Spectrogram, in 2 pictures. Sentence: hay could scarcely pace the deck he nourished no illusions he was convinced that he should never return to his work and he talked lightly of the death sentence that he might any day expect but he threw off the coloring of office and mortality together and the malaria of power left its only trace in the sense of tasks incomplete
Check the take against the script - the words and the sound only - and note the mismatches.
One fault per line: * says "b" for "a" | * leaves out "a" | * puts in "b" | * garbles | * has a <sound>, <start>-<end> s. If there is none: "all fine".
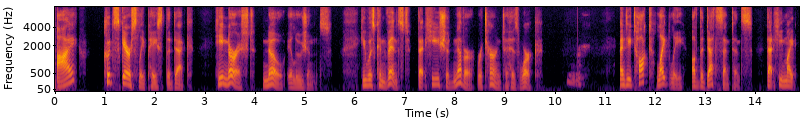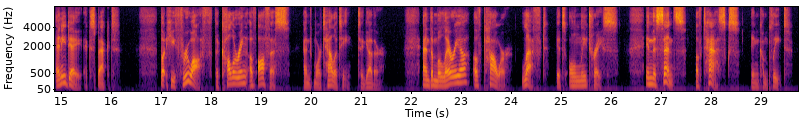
* says "i" for "hay"
* has a sigh, 10.2-10.7 s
